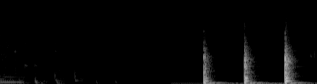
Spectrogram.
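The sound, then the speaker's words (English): Three firm, evenly spaced knocks on a door, loud, follow a brief near-silent stretch with a few faint taps at the start. “Answer the door, I can't.”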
